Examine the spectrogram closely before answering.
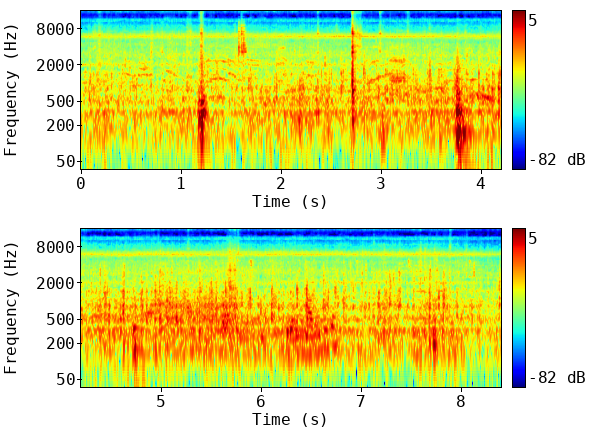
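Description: Water at a rolling boil bubbling in an aluminium stockpot as spaghetti is stirred with metal tongs, with three sharp clinks of the tongs against the pot in the first four seconds.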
